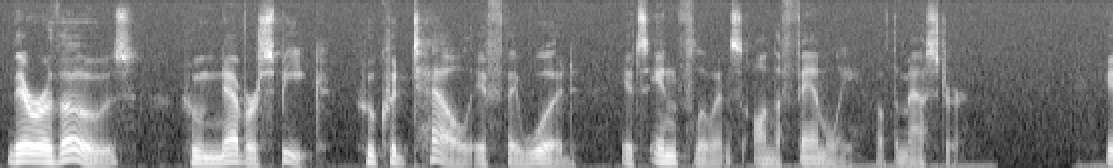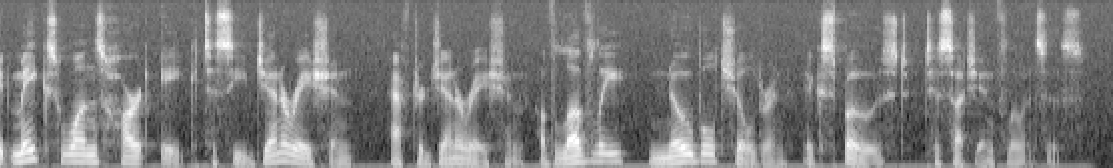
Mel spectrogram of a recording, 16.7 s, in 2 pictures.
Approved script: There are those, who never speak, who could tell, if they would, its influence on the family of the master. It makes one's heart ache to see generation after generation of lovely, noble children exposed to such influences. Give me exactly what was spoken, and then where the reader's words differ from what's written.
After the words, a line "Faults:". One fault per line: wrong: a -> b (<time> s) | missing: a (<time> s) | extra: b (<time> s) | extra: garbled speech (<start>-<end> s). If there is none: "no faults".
There are those, who never speak, who could tell, if they would, its influence on the family of the master. It makes one's heart ache to see generation after generation of lovely, noble children exposed to such influences.
Faults:
no faults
